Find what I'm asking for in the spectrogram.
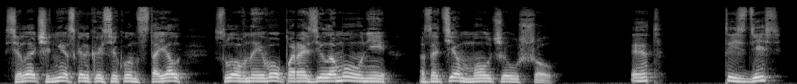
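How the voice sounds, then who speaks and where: Guy reading a fantasy novel aloud, steady and measured. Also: on the high side. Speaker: audiobook narrator. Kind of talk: scripted storybook narration.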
